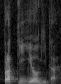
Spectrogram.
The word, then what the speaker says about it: प्रतियोगिता: यसलाई पनि यो प्रतियोगिता हो, प्र यसरी प्रष्टसँग भन्ने है। यो टी होइन ती हो, प्रतियोगिता, प्रतियोगिता ल।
